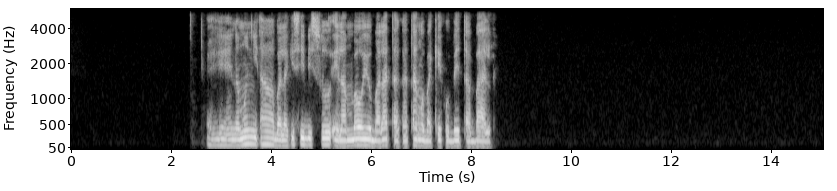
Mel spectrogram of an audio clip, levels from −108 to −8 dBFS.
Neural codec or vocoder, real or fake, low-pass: none; real; 5.4 kHz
